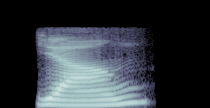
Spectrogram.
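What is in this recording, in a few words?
"yang2", Mandarin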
